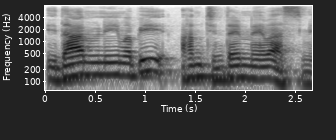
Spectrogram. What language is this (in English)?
Sanskrit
